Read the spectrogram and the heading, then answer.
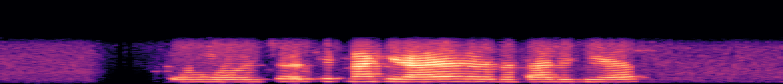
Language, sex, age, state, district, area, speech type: Hindi, female, 45-60, Uttar Pradesh, Azamgarh, rural, conversation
